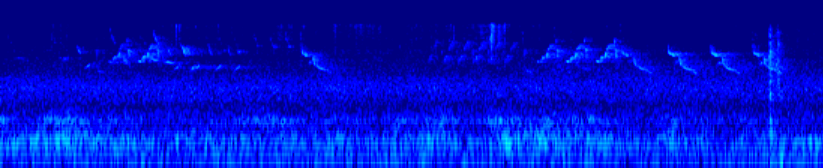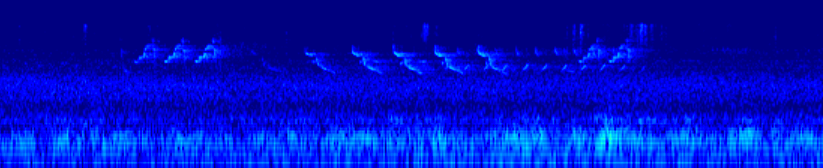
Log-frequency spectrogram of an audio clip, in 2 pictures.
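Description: Faint outdoor background with a songbird singing several phrases of quick, falling whistled notes. A single sharp click comes about halfway through.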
